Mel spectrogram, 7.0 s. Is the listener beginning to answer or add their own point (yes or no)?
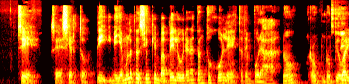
no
